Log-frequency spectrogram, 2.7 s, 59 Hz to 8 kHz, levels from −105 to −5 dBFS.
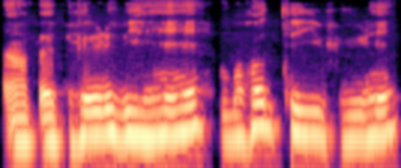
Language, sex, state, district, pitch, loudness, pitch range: Hindi, male, Bihar, Araria, 155 Hz, -13 LUFS, 140-165 Hz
